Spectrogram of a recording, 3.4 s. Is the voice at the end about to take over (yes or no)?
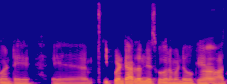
yes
